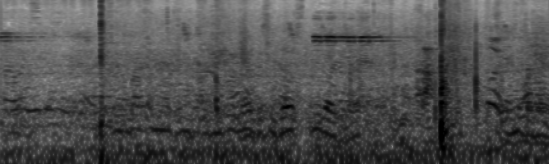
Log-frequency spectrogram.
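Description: A volleyball is struck hard with a slap.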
